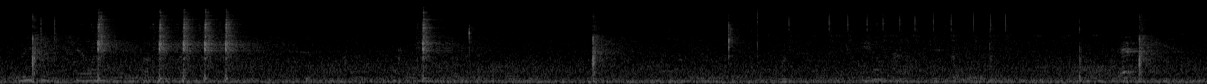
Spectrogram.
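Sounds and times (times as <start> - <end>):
low steady hum: 0.0 - 12.0
sharp snaps: 0.2 - 2.5, 4.2 - 4.8, 5.9 - 6.2, 7.2 - 10.2, 10.8 - 11.6.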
